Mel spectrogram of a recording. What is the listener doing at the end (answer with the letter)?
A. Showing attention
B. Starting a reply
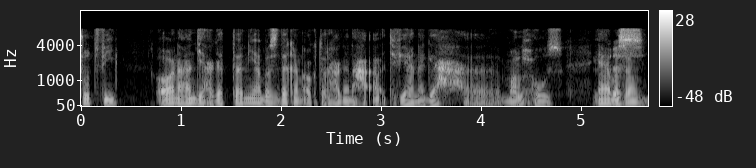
A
